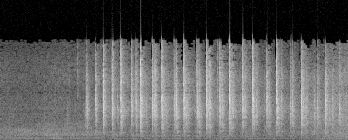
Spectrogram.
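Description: A rapid run of sharp clicks, about eight a second for roughly three seconds starting about a second in: a monkey's hands and feet striking a hollow metal lamp pole as it climbs.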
